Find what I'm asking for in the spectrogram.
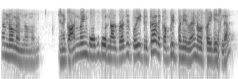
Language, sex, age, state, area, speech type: Tamil, male, 18-30, Tamil Nadu, rural, conversation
